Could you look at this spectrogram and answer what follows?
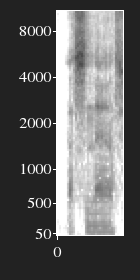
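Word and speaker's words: Asenath's: Asenaths, yeah, that's how you say it.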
